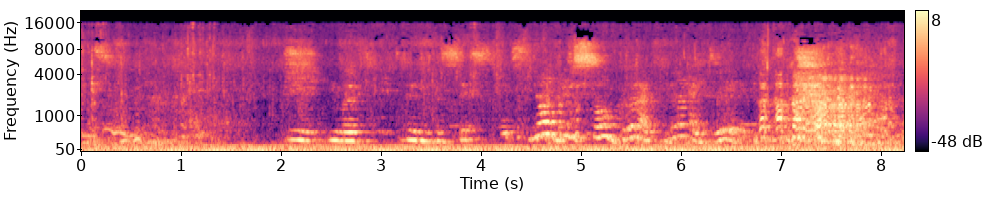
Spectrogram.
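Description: A young woman speaks into a microphone over loudspeakers.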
